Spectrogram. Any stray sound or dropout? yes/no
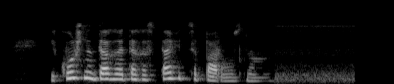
no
